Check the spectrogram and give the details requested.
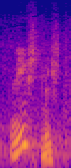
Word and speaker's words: Nichte: Nicht, pardon, juste, ah oui. j'aimerais bien juste qu'on prononce bien mon... Nicht. Nicht.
